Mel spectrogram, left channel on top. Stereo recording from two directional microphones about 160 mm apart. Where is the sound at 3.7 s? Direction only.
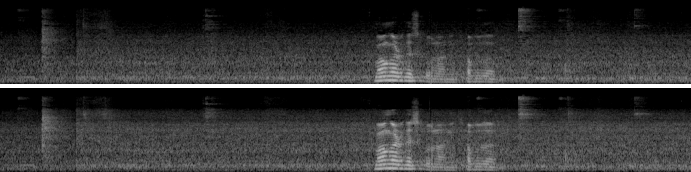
15° left (ahead or behind).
